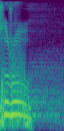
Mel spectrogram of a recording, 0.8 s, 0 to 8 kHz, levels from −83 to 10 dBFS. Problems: none marked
